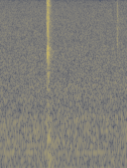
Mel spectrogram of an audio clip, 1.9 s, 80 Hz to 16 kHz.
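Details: Porsche 911 under restoration, electrical system check with ignition on and turn-signal switch operated: crisp, single relay clicks about once a second over a quiet background. Flasher cycling normally.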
